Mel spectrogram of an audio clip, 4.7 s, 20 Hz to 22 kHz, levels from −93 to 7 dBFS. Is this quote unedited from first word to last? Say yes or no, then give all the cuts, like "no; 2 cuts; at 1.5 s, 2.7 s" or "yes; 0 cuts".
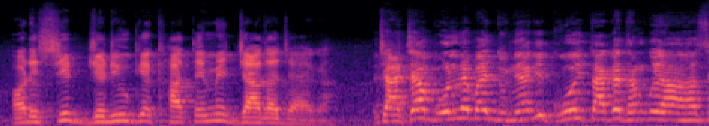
no; 1 cut; at 2.5 s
